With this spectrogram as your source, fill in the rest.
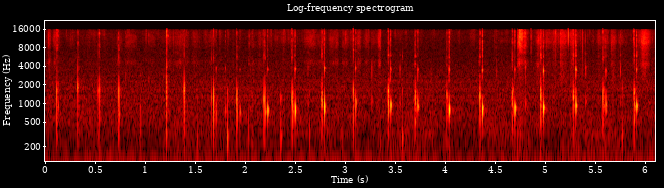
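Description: Fingers make quick, soft clicking and popping sounds very close by, over and over.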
